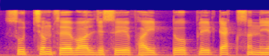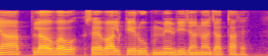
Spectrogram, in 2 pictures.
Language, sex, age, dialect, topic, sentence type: Hindi, male, 25-30, Kanauji Braj Bhasha, agriculture, statement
